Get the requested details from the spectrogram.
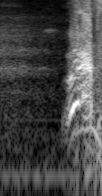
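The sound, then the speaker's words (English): A single sharp sneeze bursts out after a brief quiet lead-in, loud and explosive with a breathy, hissing release. “Bless you.”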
